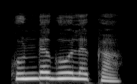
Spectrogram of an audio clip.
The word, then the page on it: ಕುಂಡಗೋಲಕ: Kannada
